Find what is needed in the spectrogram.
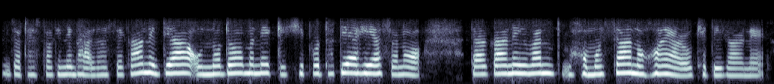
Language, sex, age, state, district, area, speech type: Assamese, female, 18-30, Assam, Charaideo, urban, conversation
